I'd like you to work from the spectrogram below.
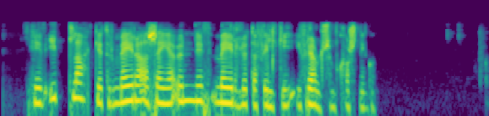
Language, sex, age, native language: Icelandic, female, 30-39, Icelandic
